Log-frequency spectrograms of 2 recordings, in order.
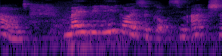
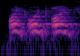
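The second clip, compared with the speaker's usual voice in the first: pig oink; 5 semitones higher, 4 dB quieter, faster than usual. Shown as a demonstration. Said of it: "little piggy".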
